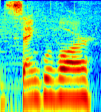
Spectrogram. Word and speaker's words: Sanguivore: think the new album is called sangar I pronouncing that right I looked that up earlier yes that's right sangar yeah yeah where did that title come from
